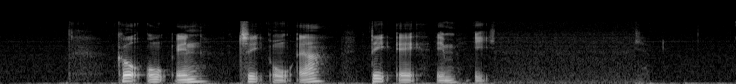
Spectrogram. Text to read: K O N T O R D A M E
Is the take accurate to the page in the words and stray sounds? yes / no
yes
